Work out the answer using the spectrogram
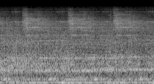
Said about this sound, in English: Crowd gives the Oilers a solid round of applause as they're able to come back and tie this game up at 4.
